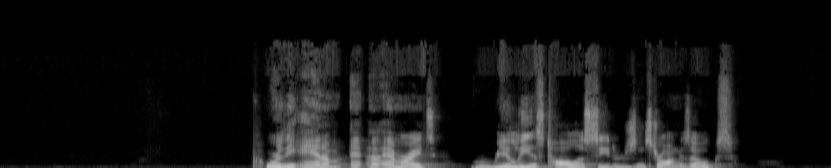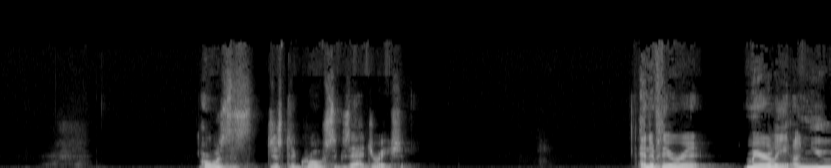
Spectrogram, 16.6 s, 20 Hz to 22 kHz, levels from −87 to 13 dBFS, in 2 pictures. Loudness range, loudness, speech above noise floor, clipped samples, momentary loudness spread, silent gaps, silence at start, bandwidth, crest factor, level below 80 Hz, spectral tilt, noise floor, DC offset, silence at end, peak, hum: 9 LU; -21 LUFS; 55 dB; under 0.1%; 13 LU; none; 2.55 s; 16.5 kHz; 20 dB; -52 dBFS; -6 dB/octave; -75 dBFS; under 0.1%; 0 s; -2 dBFS; none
